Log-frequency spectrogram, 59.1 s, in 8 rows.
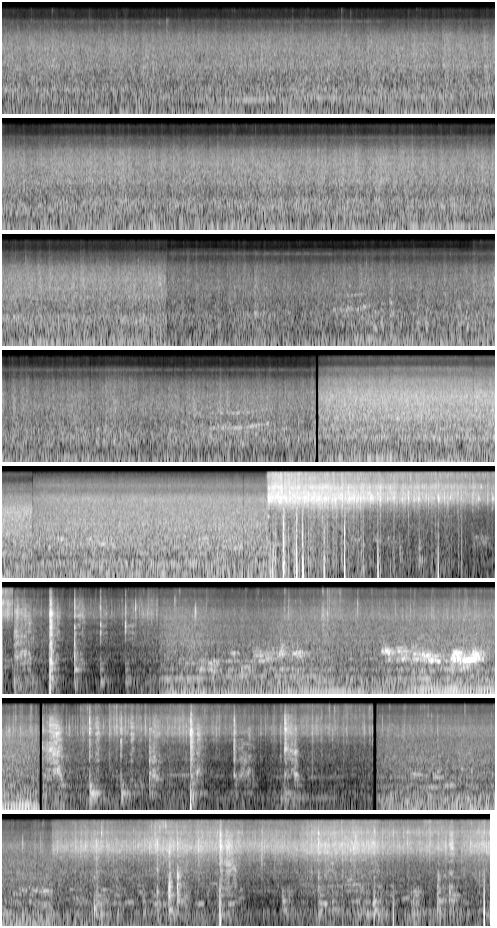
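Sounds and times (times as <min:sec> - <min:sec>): oil hissing in a wok: 0:00.0 - 0:26.2, 0:26.9 - 0:59.0
onions sizzling in oil: 0:00.0 - 0:59.0
spatula scraping a wok: 0:36.4 - 0:39.4, 0:44.9 - 0:49.1, 0:52.9 - 0:59.0.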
